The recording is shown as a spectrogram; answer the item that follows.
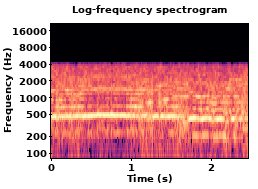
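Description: Live rock band playing, guitars strumming under one long held sung note that slides up into place and drops lower near the end.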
